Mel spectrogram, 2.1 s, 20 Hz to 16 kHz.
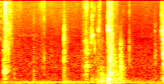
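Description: Car door of a Porsche 996 being opened: a click at the start, then a cluster of latch clicks and clunks about a second in, the loudest near a second and a half, over a steady low hum.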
